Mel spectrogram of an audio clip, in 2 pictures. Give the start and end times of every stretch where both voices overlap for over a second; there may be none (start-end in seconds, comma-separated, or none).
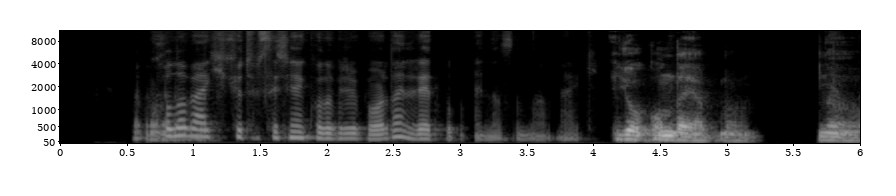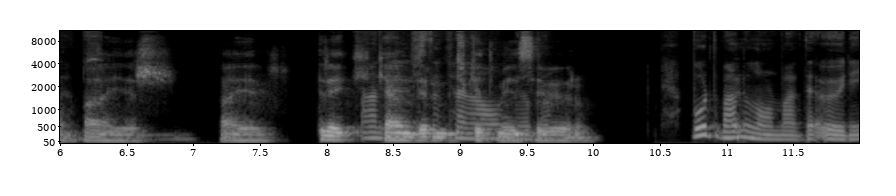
5.7-7.0, 8.2-9.8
